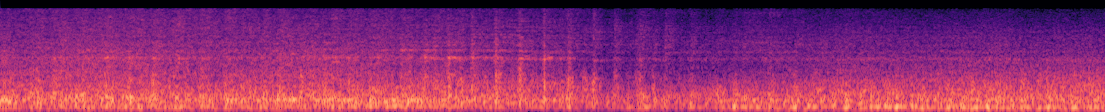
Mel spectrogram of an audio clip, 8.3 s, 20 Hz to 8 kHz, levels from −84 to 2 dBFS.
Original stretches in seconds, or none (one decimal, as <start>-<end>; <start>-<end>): 4.6-5.4; 7.2-8.3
